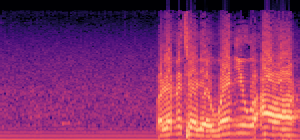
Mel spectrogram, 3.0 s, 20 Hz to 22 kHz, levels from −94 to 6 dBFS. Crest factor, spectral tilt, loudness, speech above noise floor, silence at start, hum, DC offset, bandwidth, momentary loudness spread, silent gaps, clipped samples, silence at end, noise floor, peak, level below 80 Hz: 8 dB; -4 dB/octave; -6 LUFS; 29 dB; 1.55 s; none; 3%; 16.5 kHz; 6 LU; none; 0.3%; 0 s; -35 dBFS; 0 dBFS; -38 dBFS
